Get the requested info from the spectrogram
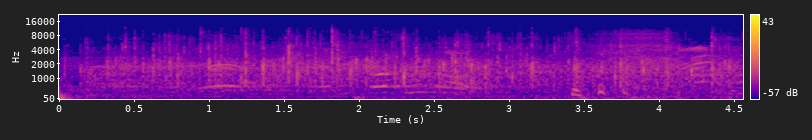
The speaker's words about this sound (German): Ihr dürft einfach weiter applaudieren.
